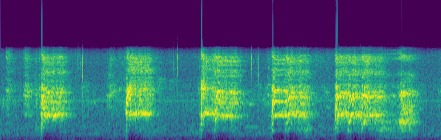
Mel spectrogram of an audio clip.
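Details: A young pet Siberian Husky throws a fit, letting out loud, harmonic, yowling barks in bursts about every second and a half, each rising sharply and then trailing off, with brief clicks between them.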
